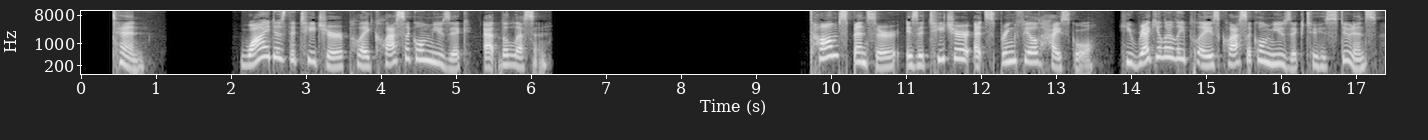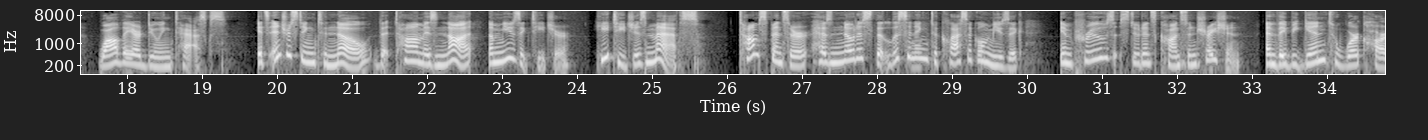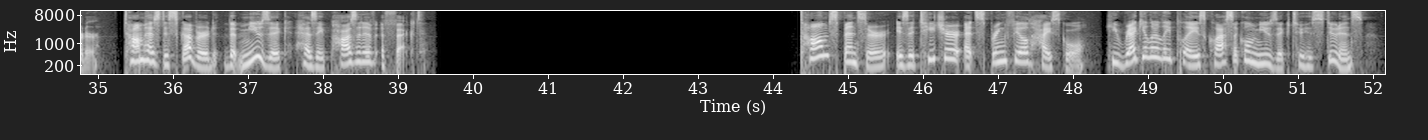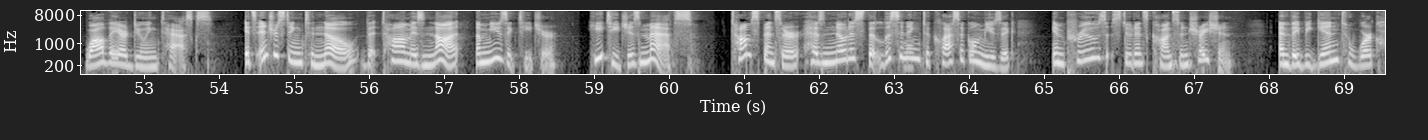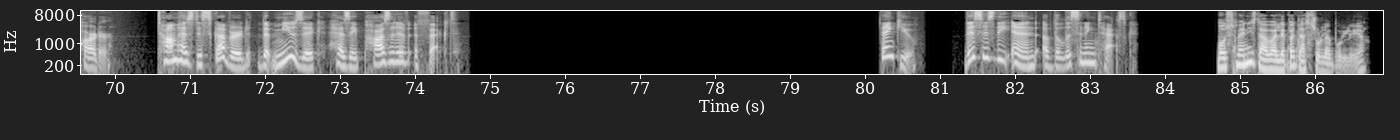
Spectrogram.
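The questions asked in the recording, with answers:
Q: Why does the teacher play classical music at the lesson?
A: It improves students' concentration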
